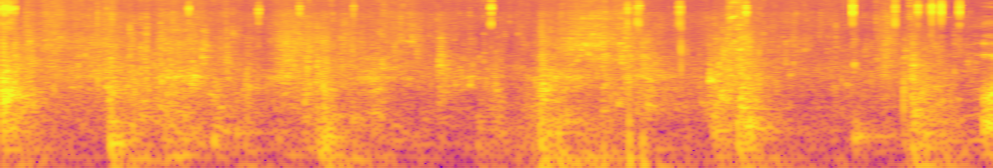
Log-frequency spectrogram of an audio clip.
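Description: Water slapping against the hull of a small aluminium boat in irregular low knocks about once a second, with wind buffeting the microphone.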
